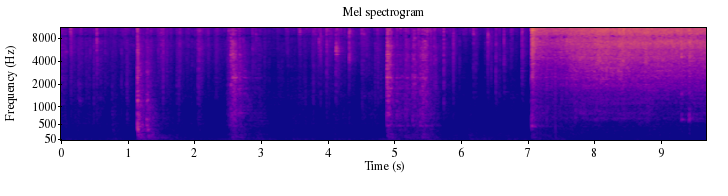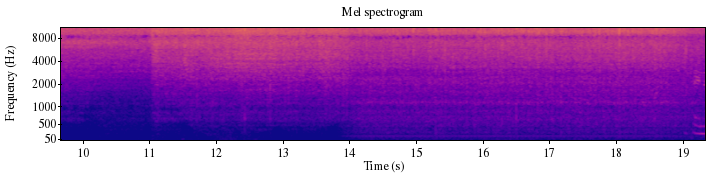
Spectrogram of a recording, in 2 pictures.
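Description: Beef for lomo saltado sizzling in oil in a pan, preceded by scattered knocks and clatter, then a loud steady broadband hiss that swells further midway and persists close up.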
